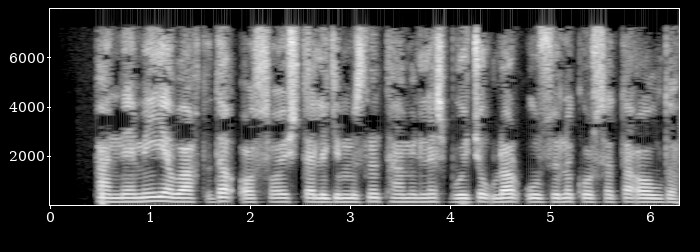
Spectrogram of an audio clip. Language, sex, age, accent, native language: Uzbek, male, 19-29, Namangan, Uzbek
